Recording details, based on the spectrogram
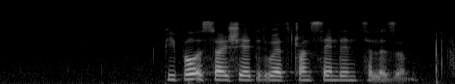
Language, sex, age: English, female, 19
